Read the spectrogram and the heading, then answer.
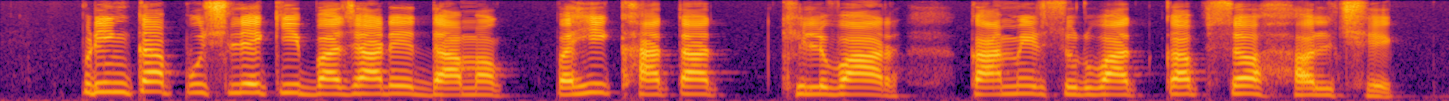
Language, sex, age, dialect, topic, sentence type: Magahi, male, 41-45, Northeastern/Surjapuri, banking, statement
